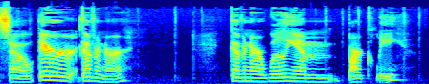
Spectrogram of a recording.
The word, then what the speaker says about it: Berkeley: their governor governor William Barkley spelled Berkeley but pronounced Barkley I don't know why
